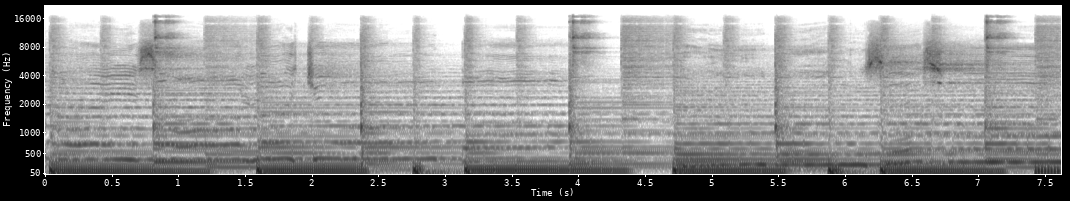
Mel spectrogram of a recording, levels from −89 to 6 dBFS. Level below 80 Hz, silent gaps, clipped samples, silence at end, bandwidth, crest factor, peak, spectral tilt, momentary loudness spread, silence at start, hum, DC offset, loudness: -22 dBFS; none; under 0.1%; 0 s; 18 kHz; 16 dB; -2 dBFS; -5.5 dB/octave; 5 LU; 0 s; none; under 0.1%; -18 LUFS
